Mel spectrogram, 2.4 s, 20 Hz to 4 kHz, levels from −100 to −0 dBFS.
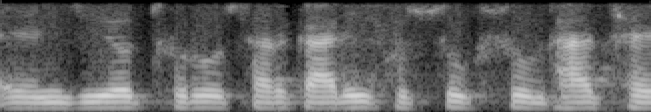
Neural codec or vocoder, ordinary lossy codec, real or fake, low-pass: none; AAC, 32 kbps; real; 3.6 kHz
